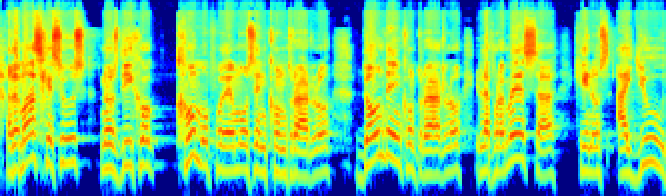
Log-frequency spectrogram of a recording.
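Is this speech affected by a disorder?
No.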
